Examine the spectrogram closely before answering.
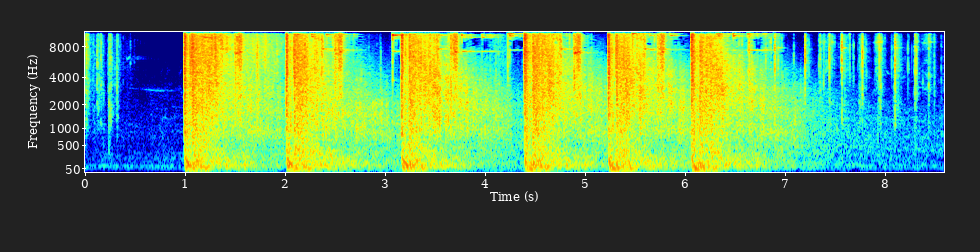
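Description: A shotgun fires several loud blasts that echo away.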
